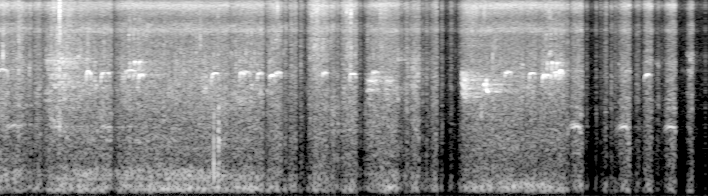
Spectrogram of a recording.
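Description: Faint small-bird chirps, short and high, repeating in quick runs, over a soft low rustle in the first few seconds.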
